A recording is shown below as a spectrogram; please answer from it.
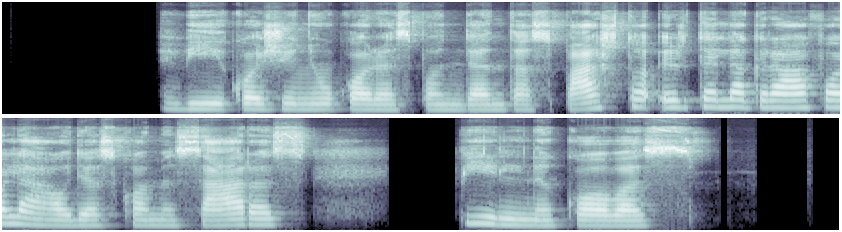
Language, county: Lithuanian, Vilnius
